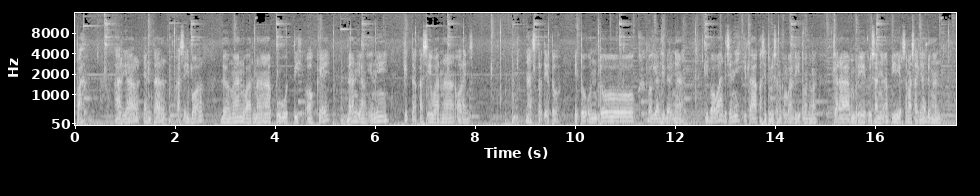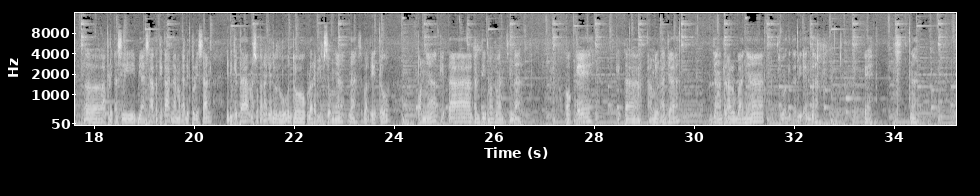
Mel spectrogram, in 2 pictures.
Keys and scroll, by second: 0.0-0.4 typing, 1.1 Return, 11.0 ctrl+a, 11.4 ctrl+], 11.5 ctrl+], 15.6 Return, 15.9 Return, 17.0 super+m, 21.5 ctrl+c, 21.8 alt+Tab, 22.8 ctrl+v, 25.6 BackSpace, 26.2 ctrl+shift+Down, 32.4 Return, 32.6 Return.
